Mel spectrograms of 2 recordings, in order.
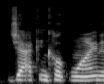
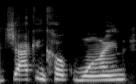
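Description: First: Said in the usual way. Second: Questioning. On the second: Real, not acted. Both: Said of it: "Is that how it went down?".

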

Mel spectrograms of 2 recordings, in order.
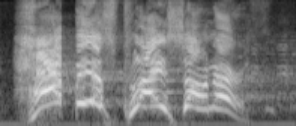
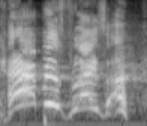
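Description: First: Mock slogan. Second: High, sing-song mock of the ad slogan; mock cheery slogan. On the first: Mocking Disney slogan. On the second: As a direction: sell it like a cheesy ad, then sour. Mocking Disney slogan again.

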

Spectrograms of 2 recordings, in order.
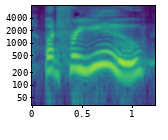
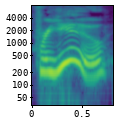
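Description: First: "you" drawn out and lifted, slower; "you" held long and high; stress on you. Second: Said in the usual way. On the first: Acted. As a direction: lean hard on "you". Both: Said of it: "not for God".

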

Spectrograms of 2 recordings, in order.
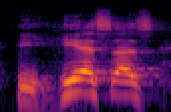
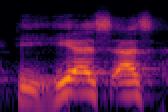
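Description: No difference in how they are said.

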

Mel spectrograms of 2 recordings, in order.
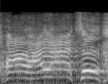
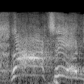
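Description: First: Said in the usual way. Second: Cheering grandparent. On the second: Retold or imitated.

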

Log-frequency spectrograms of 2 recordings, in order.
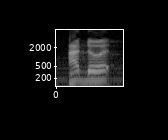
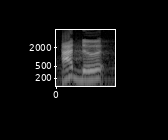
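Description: No difference in how they are said.

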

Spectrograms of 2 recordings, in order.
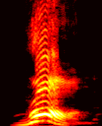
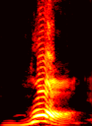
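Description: First: A sudden loud shout of "Wrong!"; one loud barked "Wrong!"; yelled. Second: Loud shouted "Wrong!" that breaks into a new register; sharp loud "Wrong!" cutting him off; yelled. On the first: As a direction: snap "Wrong!" back with a full yell. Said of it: "And she yells at him". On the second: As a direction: yell "Wrong!" to put him in his place. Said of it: "she just yells". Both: Retold or imitated.

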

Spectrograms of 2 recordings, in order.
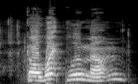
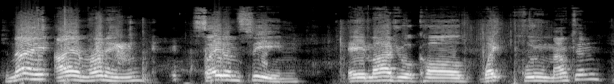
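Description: First: Title said high in a put-on voice; dramatic announcer. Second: Slow, dramatic announcer build-up. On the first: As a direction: boom out the title. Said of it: "repeats title in put-on voice". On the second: Acted. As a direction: announce it like a movie trailer. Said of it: "dramatic slow announcer intro".

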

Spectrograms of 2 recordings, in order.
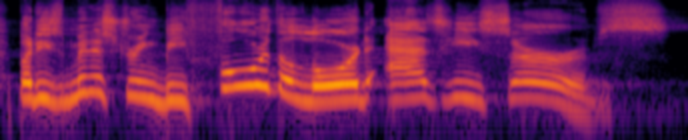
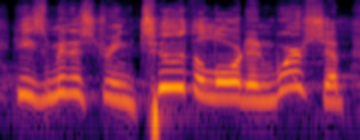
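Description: First: "before" drawn out and weighted; slow down and lean on "before"; emphatic, stretched "before"; stress on "before". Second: "to" punched firmly; emphatic "to" before "the Lord"; stress on "to". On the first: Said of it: "now I'll emphasize the word "before". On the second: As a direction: hit "to" as the key word. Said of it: "I emphasize those two words". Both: Shown as a demonstration.

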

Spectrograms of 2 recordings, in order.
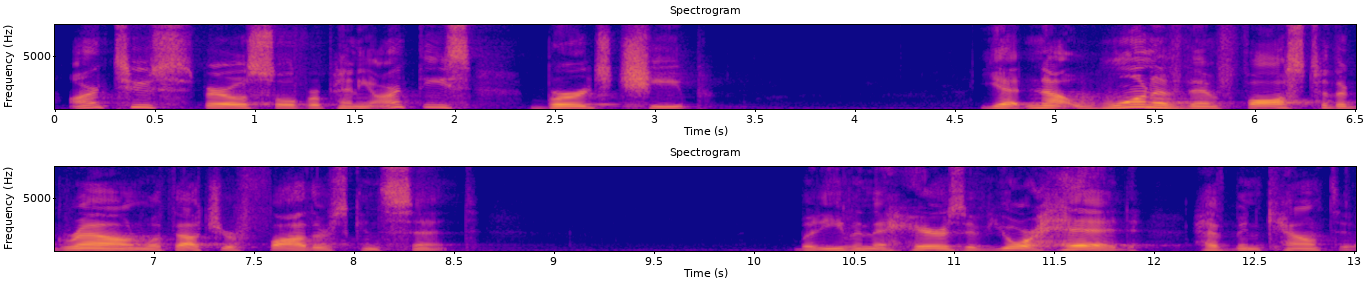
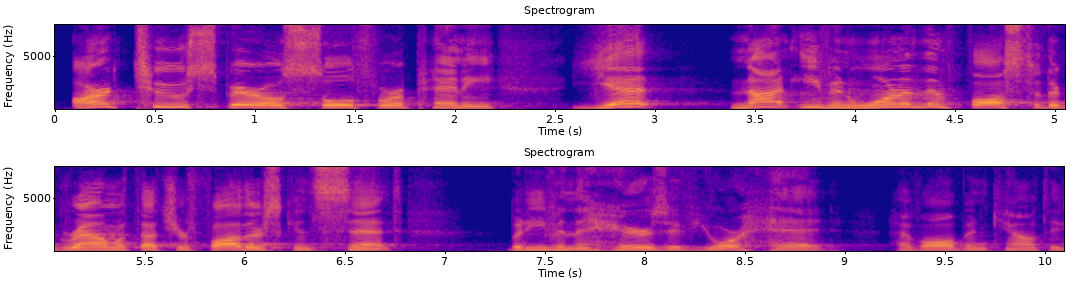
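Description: First: Said in the usual way. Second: Higher, louder reading of the verse; loud proclamation. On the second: Shown as a demonstration. Preacher rereading the verse to wake up the room, loud. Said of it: "Here we go".

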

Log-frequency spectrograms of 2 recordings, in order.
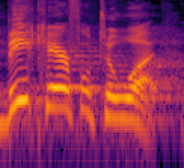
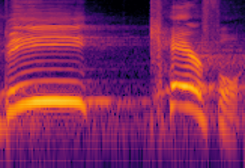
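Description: First: Said in the usual way. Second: "Be careful" higher, slow and deliberate; stress on be careful. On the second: Shown as a demonstration. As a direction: lift and stretch "Be careful" like a warning. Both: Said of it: "Underline that word careful".

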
